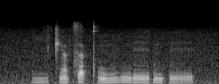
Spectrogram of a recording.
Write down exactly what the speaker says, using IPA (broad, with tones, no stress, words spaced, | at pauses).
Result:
k͡piː˨t͡ʃã˨t͡sa˦ kʼũ˨mi˦ŋeː˨ ɗĩ˦k͡peː˨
